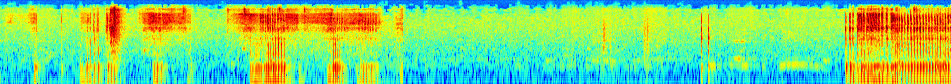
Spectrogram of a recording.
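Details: Female beagle asleep amid nosed-around bed covers, recorded close by: irregular snorting, rumbling breaths with quieter gaps and a loud noisy burst at the end; dog snoring.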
